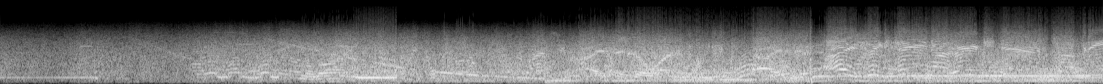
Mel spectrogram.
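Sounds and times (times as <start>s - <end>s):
radio static hiss: 0.0s - 11.0s
garbled distorted radio voices: 1.9s - 11.0s
wavering radio whistles: 5.9s - 11.0s.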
